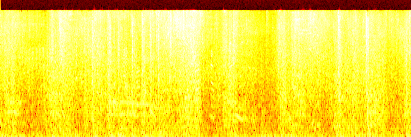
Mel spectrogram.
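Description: Heavy blows crash and thud as a warrior fights.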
